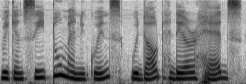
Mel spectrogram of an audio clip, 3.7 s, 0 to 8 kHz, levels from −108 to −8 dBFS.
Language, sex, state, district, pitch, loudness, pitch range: English, female, Assam, Kamrup Metropolitan, 210 Hz, -15 LUFS, 200-235 Hz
